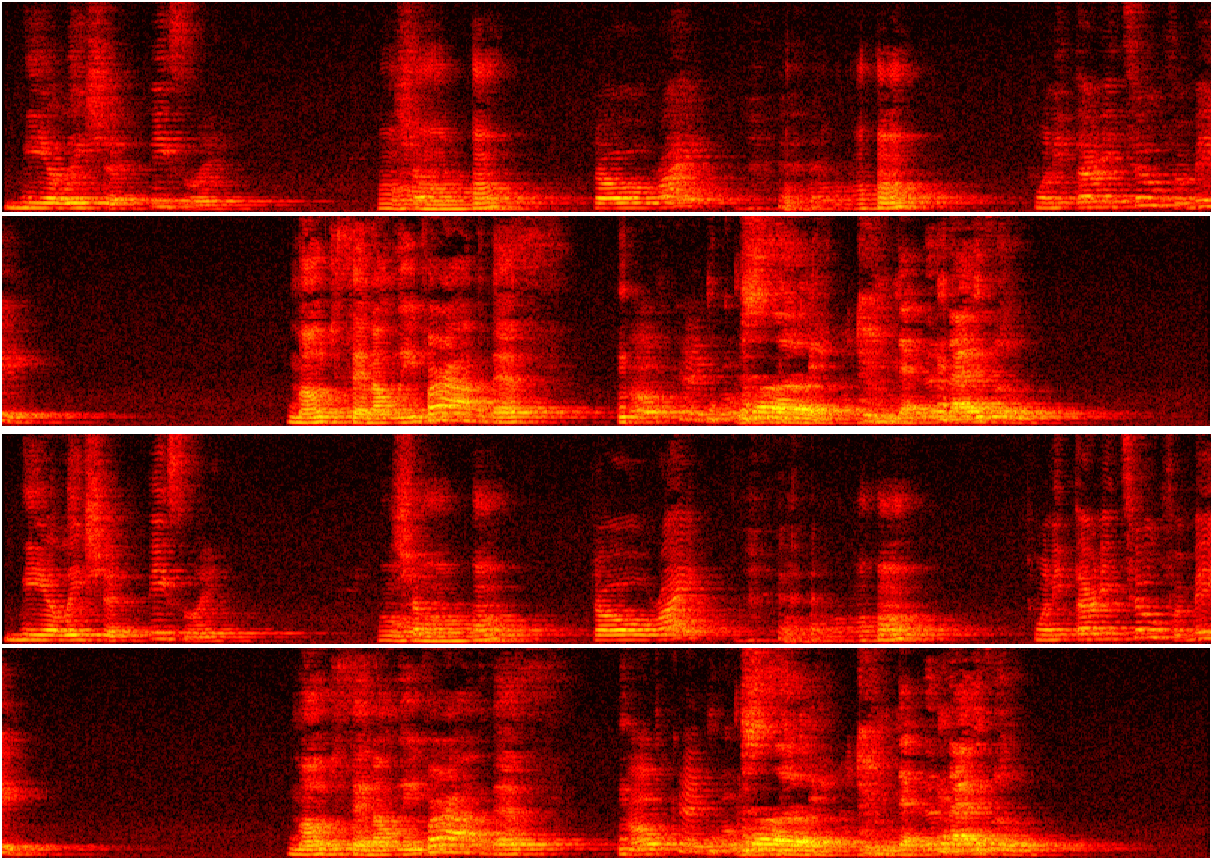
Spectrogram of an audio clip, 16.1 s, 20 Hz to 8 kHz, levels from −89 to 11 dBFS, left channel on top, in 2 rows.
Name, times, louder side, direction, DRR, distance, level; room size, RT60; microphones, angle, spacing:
voice 1, 0.0-1.5 2.6-2.8 3.9-4.6 4.9-5.3 6.9-8.2 12.2-13.0, right 1 dB, 45° right, 0 dB, 0.5 m, -28 dB
voice 2, 2.5-3.3 5.2-6.0 10.0-11.6 12.2-12.3 13.0-13.1 13.4-13.5 13.9-14.6, left 1 dB, 35° left, 2 dB, 0.4 m, -24 dB
voice 3, 12.9-13.5 13.8-14.9, right 1 dB, ahead, -5 dB, 0.8 m, -20 dB
5.8 x 2.6 x 2.3 m, 1.1 s
head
